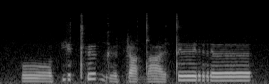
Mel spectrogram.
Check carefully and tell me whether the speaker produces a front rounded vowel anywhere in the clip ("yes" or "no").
yes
